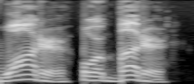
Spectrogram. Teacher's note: the flap T, like in water or butter, where it's a soft D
